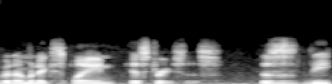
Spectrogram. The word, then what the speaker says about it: hysteresis: not aware of it I'm going to explain hysteresis this is the correct pronunciation for it and it's often used as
